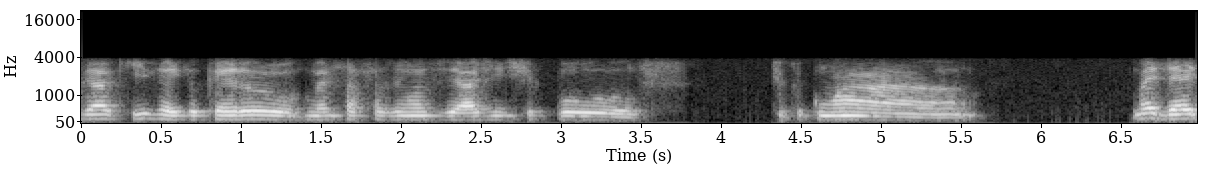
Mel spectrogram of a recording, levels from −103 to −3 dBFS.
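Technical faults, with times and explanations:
Throughout: AMR narrowband mobile codec. The band runs from 250 Hz to 3.4 kHz, and the heavily buzzy, synthetic pulse-driven speech fits a low AMR-NB mode near 6.7 kbps.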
